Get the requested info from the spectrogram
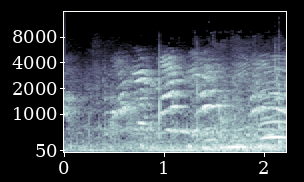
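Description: Children's voices and play noise, chattering and calling, over a steady low hum.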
